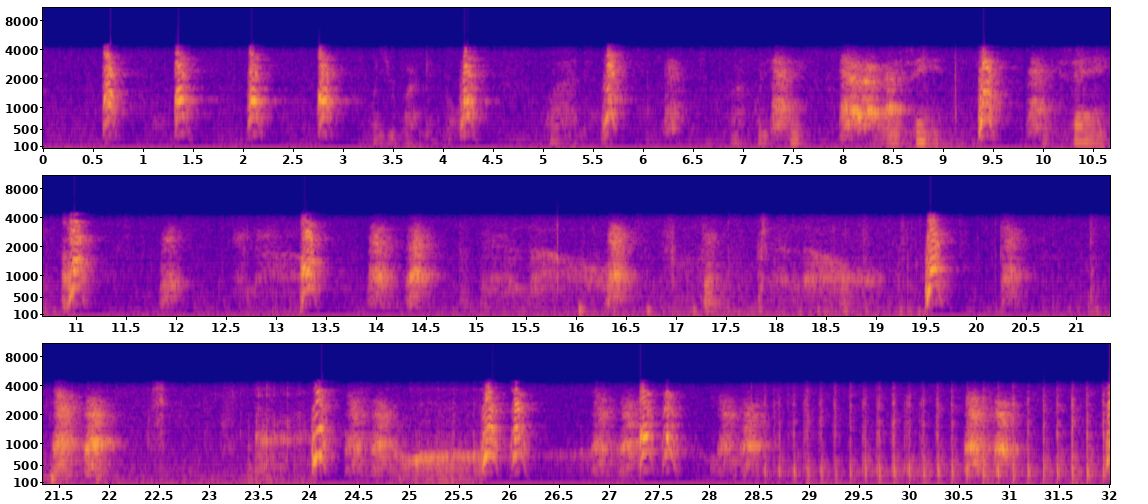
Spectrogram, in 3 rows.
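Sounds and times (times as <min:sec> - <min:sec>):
puppy growling: 0:23.3 - 0:31.2
puppies yapping: 0:25.7 - 0:28.8.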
